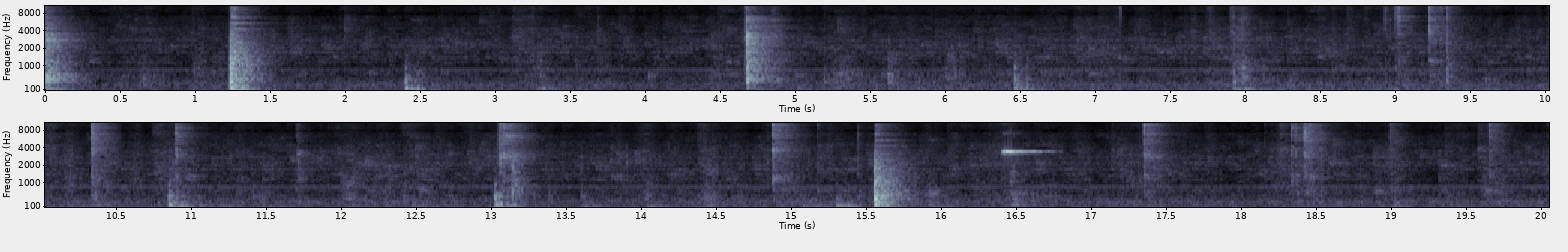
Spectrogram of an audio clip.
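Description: Knife cutting and paring a pumpkin on a wooden chopping board: sharp, irregular knocks of the blade against the board, a few seconds apart or in quick pairs, with a brief high squeak late on.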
